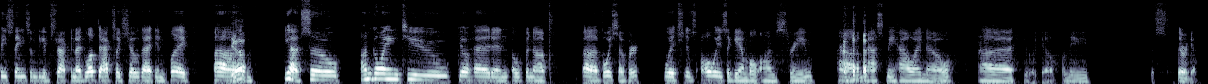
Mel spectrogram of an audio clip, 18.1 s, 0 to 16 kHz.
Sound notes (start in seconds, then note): 12.6 laughs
